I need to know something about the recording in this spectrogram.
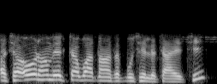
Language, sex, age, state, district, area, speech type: Maithili, male, 18-30, Bihar, Supaul, urban, conversation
